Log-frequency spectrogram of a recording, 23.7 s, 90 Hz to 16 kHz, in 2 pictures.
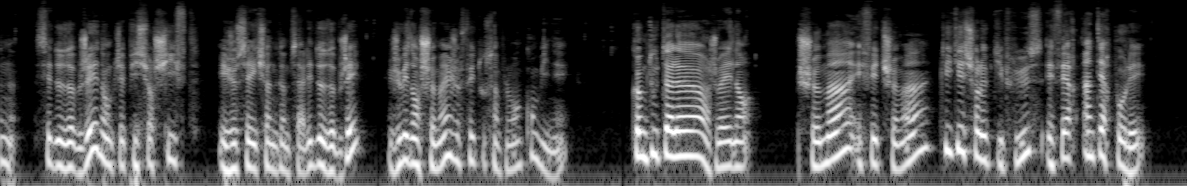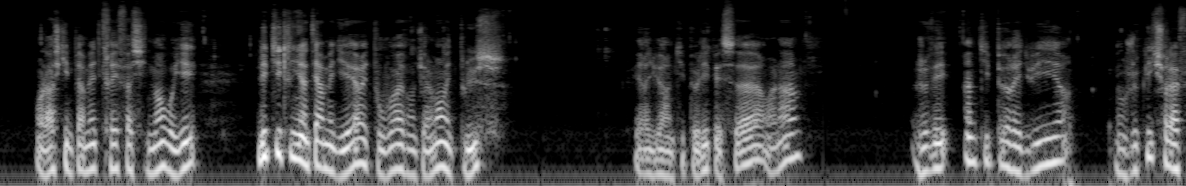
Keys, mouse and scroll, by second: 2.0 shift+click, 3.9 click, 6.1 click, 6.5 click, 8.4 click, 9.5 click, 11.2 click, 15.9 click, 17.8 right click, 18.8 click, 23.2-23.7 shift+drag.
